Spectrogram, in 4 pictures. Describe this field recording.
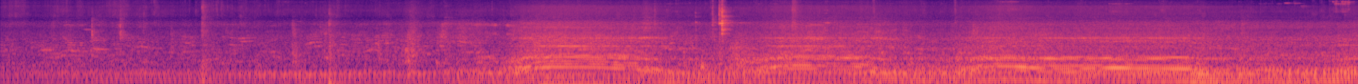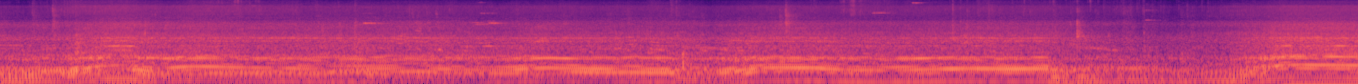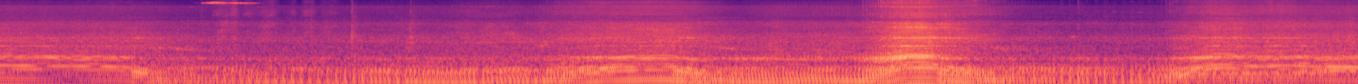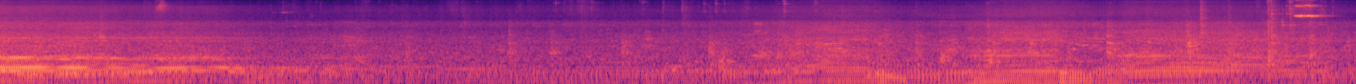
Walking through the market, Traffic Sound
